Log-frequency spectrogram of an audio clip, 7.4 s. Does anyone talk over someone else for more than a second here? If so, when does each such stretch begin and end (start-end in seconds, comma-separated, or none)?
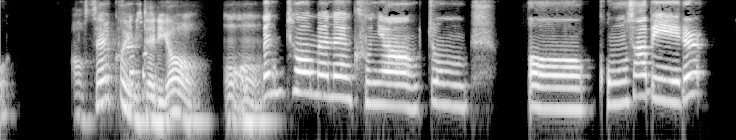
none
